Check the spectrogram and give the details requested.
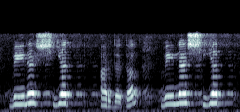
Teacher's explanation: ಶ ಅಧಿಕ ಯ ಸೇರಿ ಸಂಯುಕ್ತಕ್ಷರ ಆದ ಕಾರಣನ ಮೇಲೆ ಆಘಾತ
